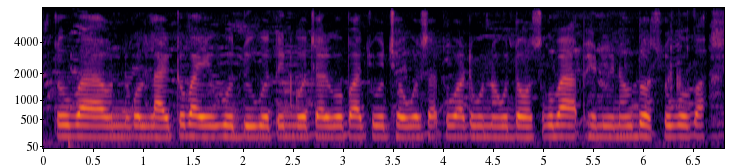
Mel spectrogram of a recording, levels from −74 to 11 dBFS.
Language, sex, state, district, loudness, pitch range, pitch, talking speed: Maithili, male, Bihar, Vaishali, -25 LUFS, 190-195 Hz, 190 Hz, 200 wpm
